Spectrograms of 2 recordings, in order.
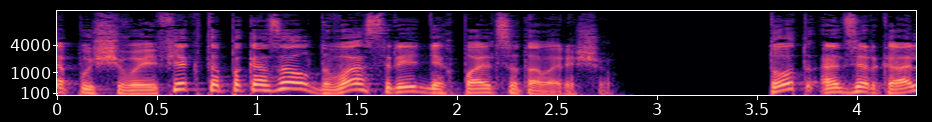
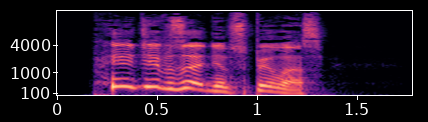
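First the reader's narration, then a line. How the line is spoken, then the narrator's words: Snorted. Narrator (Russian): фыркнул майонез, он же Мас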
